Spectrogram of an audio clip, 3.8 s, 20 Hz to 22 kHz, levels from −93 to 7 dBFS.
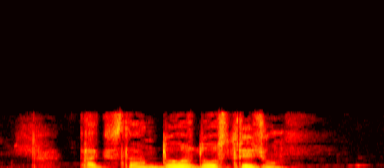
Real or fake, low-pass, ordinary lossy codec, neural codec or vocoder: real; 7.2 kHz; Opus, 64 kbps; none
